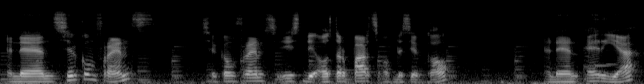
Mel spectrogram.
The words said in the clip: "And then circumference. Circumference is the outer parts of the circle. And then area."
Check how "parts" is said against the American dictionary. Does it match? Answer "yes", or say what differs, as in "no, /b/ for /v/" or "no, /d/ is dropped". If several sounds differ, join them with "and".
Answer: yes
